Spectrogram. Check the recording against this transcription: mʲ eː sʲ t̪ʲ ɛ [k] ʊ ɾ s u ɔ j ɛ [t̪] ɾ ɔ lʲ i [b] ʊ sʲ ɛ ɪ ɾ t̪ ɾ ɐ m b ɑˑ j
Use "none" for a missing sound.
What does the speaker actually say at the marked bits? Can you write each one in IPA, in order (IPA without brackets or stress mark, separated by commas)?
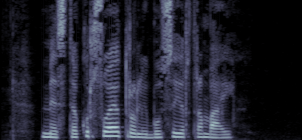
k, t̪, b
